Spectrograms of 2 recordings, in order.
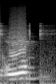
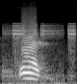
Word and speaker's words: Om: What is the meaning of Om? Om or Om, pronounced H-U-U-M-M, is a sacred sound considered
